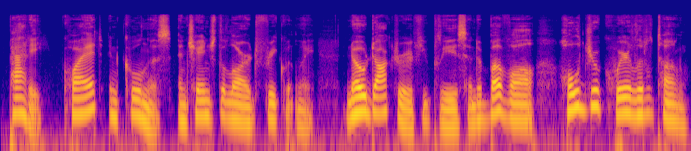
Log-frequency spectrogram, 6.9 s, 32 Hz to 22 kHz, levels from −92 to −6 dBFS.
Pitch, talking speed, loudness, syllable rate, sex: 135 Hz, 190 wpm, -21 LUFS, 5.5 syllables/s, female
